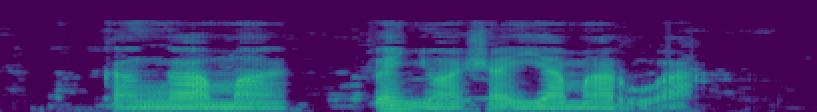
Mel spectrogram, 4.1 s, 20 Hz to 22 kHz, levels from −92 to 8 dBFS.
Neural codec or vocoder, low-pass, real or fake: none; 9.9 kHz; real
